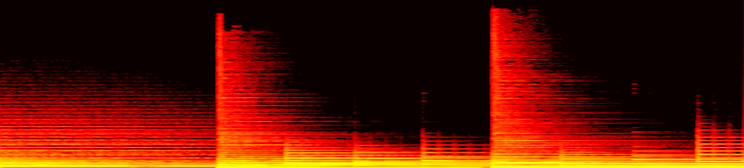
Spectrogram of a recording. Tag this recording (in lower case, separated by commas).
music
